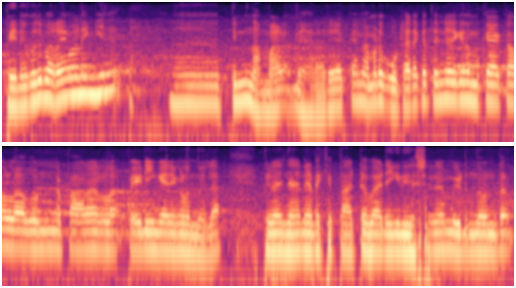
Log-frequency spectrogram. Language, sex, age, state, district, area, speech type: Malayalam, male, 18-30, Kerala, Kottayam, rural, spontaneous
